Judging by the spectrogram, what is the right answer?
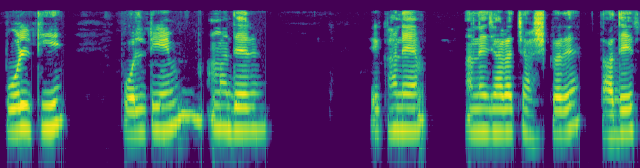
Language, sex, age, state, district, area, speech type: Bengali, female, 30-45, West Bengal, Dakshin Dinajpur, urban, spontaneous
